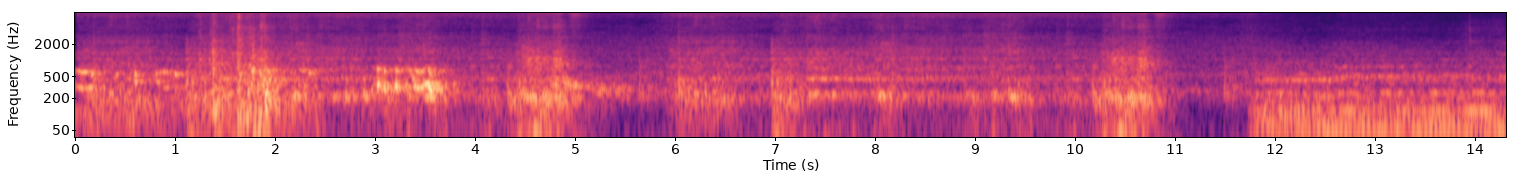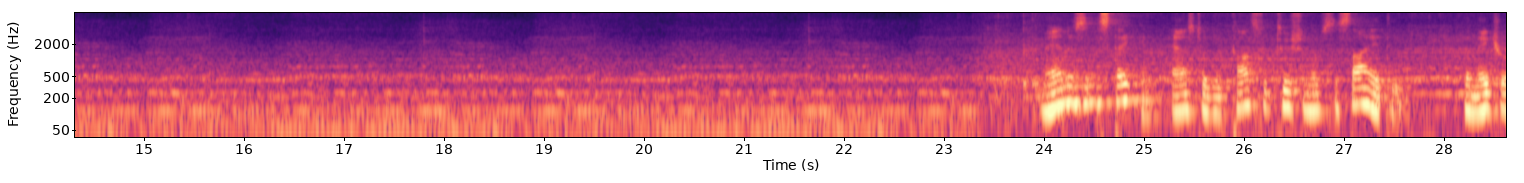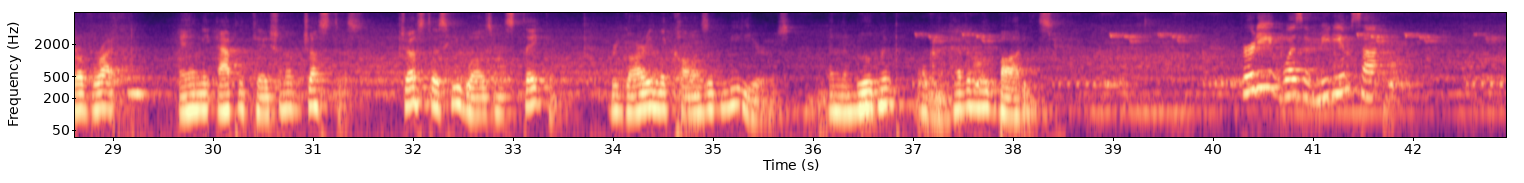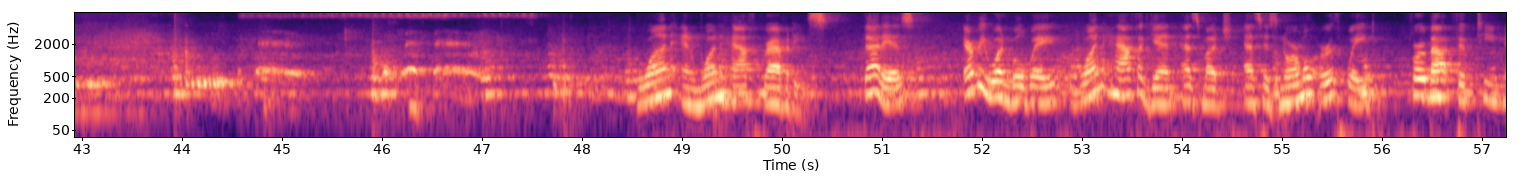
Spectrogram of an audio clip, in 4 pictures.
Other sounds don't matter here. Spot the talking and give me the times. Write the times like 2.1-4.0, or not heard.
23.9-27.6, 28.2-38.5, 40.2-41.6, 48.5-57.1.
